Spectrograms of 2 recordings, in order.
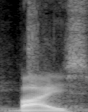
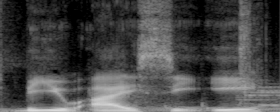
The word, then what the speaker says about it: Buice: So that's Buice, B-U-I-C-E. It's spelled like juice with a B in front.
